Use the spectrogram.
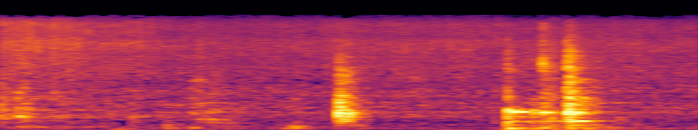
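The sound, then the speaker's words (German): Onions frying in a pan, meant to turn glassy rather than crisp: a soft, steady sizzle underlies a few sharp clinks and scrapes as the pan is stirred. “Ja, auf der anderen Seite braten ja meine Zwiebeln.”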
